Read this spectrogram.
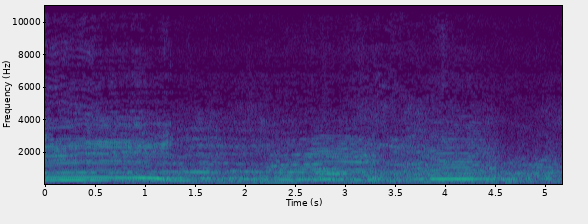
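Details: Cows at a traditional animal market: loud drawn-out moos with rich harmonics, one long call near the start falling at its end, then further overlapping moos from several animals.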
